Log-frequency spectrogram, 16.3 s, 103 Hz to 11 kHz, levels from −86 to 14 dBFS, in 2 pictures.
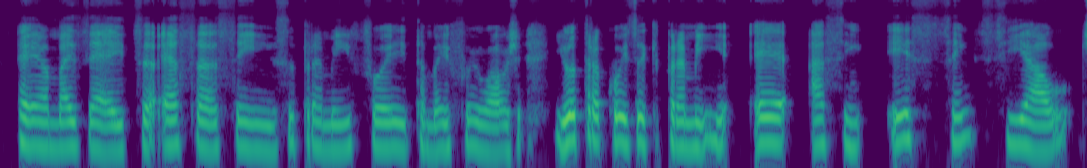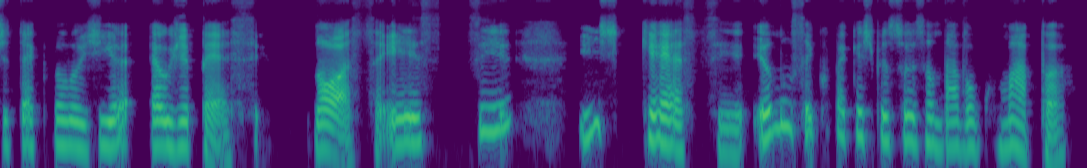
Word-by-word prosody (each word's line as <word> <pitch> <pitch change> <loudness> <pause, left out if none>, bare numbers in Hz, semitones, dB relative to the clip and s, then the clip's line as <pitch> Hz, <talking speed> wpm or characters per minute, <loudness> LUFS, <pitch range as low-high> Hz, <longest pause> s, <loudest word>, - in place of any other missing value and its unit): É 195 -3 +3
mas 185 +1 -1
é 170 -2 +2
essa 180 +2 -2
essa 195 -2 +2
assim, 175 -1 -3
isso 200 +5 -7
para 200 -3 -5
mim 175 +2 -3
foi, 185 -2 -1
também 180 -2 -4
foi 195 -2 -5
o 170 - -1
auge. 165 +6 -1 0.2
E 200 0 +5
outra 225 0 +5
coisa 210 -1 +2
que - - -18
para 190 -2 +1
mim, 190 +3 -1 0.2
eh, 210 0 +4
assim, 200 -2 -3 0.2
essencial 215 -5 -1
de 195 -2 -4
tecnologia, 195 -1 0
é 190 - +4
o - - +5
GPS. 185 0 0 0.4
Nossa, - - +4
esse 210 - +3 1.0
esquece. 190 - +1
Eu 235 - +5
não 330 +3 0
sei 305 - -2
como - - -24
é 250 - -1
que 250 +1 -4
as 245 0 -1
pessoas 215 -1 -1
andavam 185 -2 -2
com 185 0 -15
mapa. 160 -8 -1
195 Hz, 155 wpm, -26 LUFS, 180-215 Hz, 1.0 s, E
